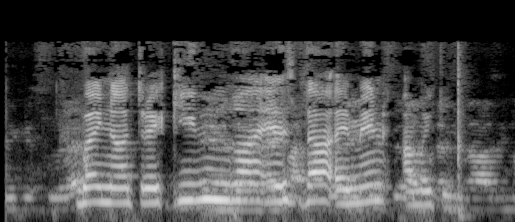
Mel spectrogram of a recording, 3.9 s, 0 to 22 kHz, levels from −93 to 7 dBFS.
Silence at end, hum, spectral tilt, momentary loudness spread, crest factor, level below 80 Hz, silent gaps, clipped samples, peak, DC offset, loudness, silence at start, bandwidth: 0.15 s; none; -2.5 dB/octave; 12 LU; 14 dB; -52 dBFS; none; under 0.1%; 0 dBFS; under 0.1%; -14 LUFS; 0.05 s; 11.5 kHz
